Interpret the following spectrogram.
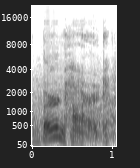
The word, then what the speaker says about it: Bernhard: He said, "You people here in the United States, they don't pronounce Bernard, it's Bernhard.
